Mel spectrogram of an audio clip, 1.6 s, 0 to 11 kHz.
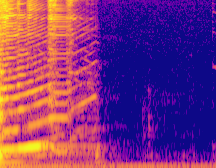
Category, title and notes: Music > Solo instrument
acoustic guitar slide3
acosutic, chords, riff, dissonant, instrument, pretty, strings, string, guitar, solo, chord, slap, knock, twang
